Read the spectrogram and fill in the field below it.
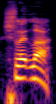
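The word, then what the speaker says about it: Schlittler: Schlitler.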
